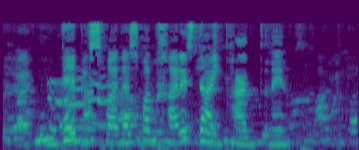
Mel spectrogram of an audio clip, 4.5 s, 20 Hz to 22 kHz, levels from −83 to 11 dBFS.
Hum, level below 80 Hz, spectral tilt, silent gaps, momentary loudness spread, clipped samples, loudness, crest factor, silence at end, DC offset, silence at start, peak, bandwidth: none; -60 dBFS; -1 dB/octave; none; 21 LU; under 0.1%; -23 LUFS; 20 dB; 0 s; under 0.1%; 0.05 s; -6 dBFS; 12 kHz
